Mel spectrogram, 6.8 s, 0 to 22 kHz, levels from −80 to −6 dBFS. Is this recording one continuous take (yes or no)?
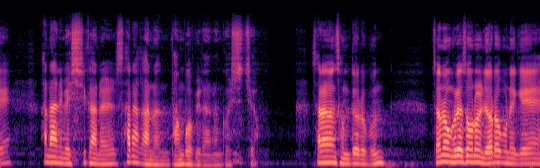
yes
